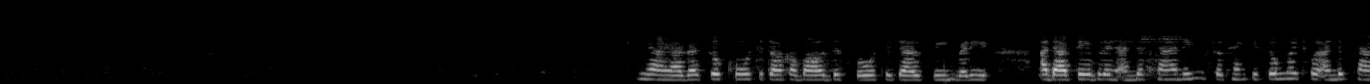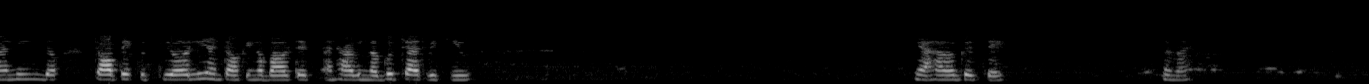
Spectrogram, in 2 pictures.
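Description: At 7.34–7.36 s, between "yeah that's so" and "to talk about this", a packet loss with pitch repetition occurs, with about 20 ms of audio missing. The receiver fills the gap by replaying the last pitch period, so the speech briefly holds on a slightly buzzy sustained tone. The same brief smear recurs at 9.44–9.46 s, after "this sport which has", and at 12.10–12.12 s, after "very adaptable and understanding". All of this sits inside a G.711 A-law telephone band of roughly 300 Hz to 3.7 kHz.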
